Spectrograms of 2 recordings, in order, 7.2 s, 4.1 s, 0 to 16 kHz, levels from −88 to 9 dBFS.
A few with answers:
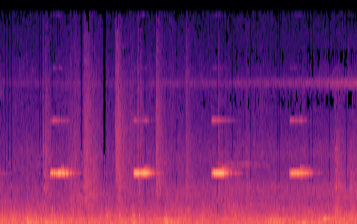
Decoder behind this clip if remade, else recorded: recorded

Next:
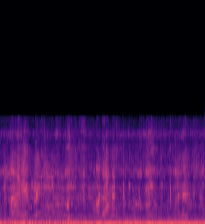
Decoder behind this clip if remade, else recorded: remade, vocoder, HiFi-GAN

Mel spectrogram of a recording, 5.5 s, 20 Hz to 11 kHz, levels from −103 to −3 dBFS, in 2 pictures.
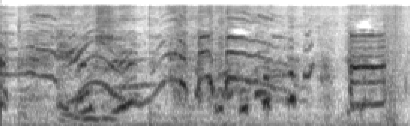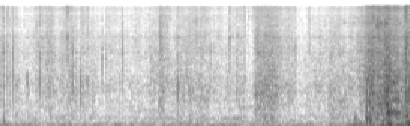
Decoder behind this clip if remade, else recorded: remade, vocoder, Vocos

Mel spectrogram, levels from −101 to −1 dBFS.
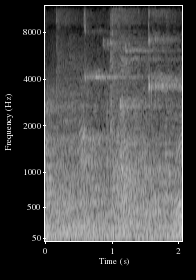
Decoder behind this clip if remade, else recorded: recorded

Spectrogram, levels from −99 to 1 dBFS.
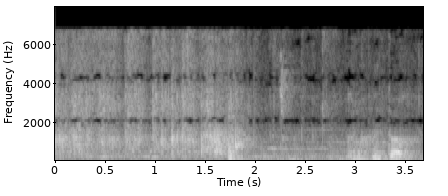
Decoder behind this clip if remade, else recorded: remade, vocoder, Vocos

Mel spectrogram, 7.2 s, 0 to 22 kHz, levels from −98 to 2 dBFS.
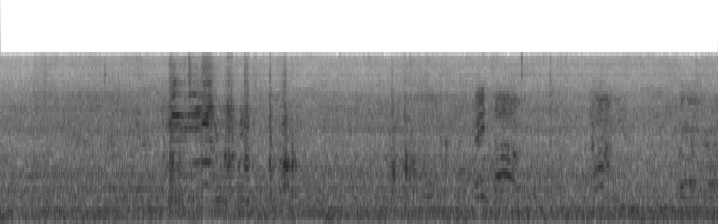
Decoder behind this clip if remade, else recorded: remade, codec, DAC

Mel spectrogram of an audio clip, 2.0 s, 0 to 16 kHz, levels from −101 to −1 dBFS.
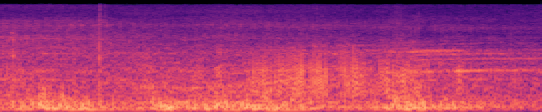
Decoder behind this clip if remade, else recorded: recorded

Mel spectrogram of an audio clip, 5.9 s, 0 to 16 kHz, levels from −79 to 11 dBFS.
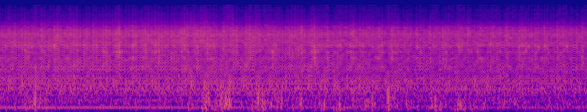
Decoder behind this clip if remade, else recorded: remade, vocoder, Vocos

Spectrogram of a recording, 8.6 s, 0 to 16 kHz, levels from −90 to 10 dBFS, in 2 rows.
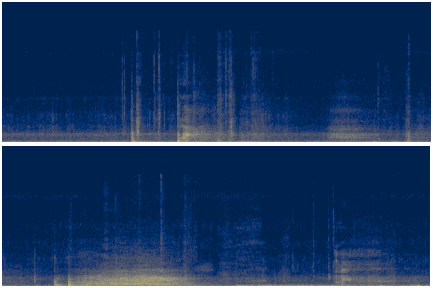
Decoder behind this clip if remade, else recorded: remade, vocoder, BigVGAN v2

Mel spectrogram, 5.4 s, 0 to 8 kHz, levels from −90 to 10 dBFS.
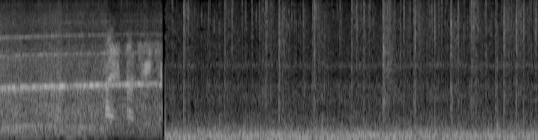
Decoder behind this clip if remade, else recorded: recorded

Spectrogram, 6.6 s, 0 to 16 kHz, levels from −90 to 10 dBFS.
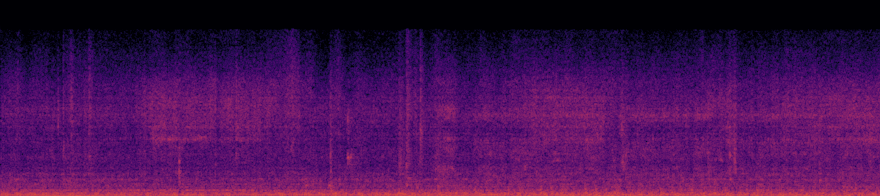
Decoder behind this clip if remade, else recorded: remade, autoencoder, DAC-VAE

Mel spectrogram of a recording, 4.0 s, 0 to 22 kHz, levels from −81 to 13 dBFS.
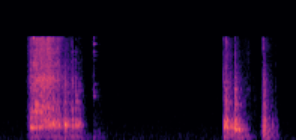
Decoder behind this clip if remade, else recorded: recorded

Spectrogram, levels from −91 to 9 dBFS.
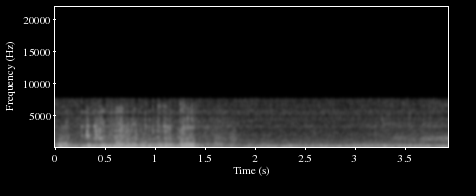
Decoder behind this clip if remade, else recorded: remade, vocoder, HiFi-GAN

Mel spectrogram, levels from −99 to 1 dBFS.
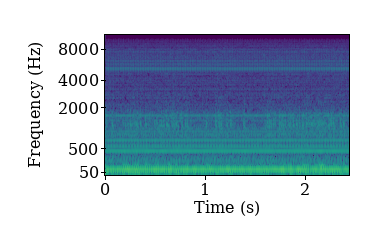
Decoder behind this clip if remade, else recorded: recorded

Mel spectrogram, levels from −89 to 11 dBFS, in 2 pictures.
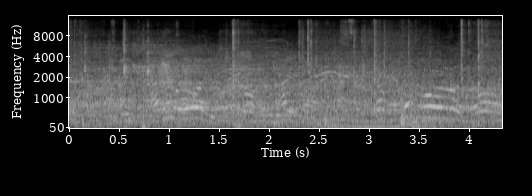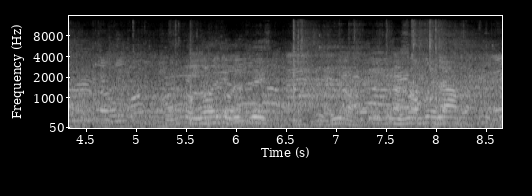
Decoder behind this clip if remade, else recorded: recorded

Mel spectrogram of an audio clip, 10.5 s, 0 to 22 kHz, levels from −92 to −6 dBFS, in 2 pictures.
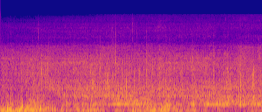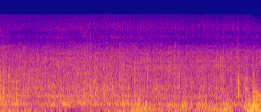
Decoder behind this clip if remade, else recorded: recorded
